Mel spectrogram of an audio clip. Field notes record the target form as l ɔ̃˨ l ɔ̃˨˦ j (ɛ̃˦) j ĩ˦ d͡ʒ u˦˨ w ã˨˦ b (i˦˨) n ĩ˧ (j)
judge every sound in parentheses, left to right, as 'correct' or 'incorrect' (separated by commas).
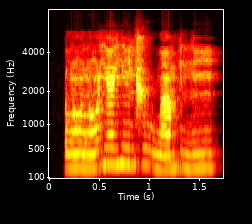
correct, correct, incorrect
